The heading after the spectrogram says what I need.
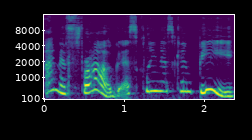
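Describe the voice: In a put-on character voice, a woman squeaks at an extremely high pitch and a fairly slow pace.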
